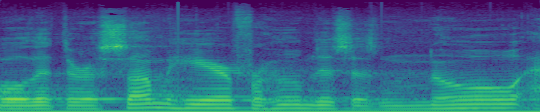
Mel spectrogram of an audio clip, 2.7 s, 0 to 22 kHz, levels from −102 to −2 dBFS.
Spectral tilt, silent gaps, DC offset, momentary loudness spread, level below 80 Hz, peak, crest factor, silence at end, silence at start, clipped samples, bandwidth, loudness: -4.5 dB/octave; none; 3%; 6 LU; -68 dBFS; -12 dBFS; 16 dB; 0 s; 0 s; under 0.1%; 20 kHz; -28 LUFS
